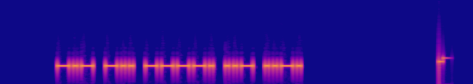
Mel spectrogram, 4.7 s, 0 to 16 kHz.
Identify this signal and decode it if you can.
Morse code, heard as a keyed tone, about 30 wpm, 700 Hz. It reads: KD9UF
